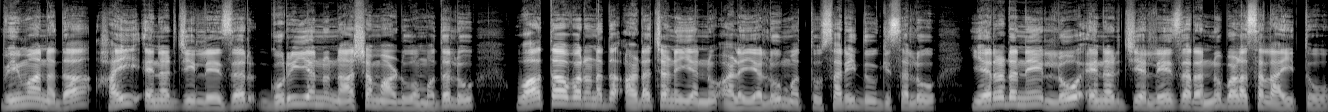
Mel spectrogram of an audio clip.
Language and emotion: Kannada, neutral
